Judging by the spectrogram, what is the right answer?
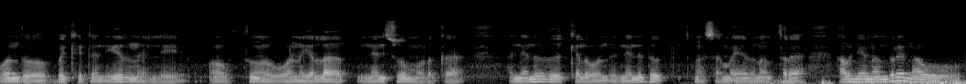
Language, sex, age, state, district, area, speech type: Kannada, male, 60+, Karnataka, Gulbarga, urban, spontaneous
